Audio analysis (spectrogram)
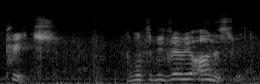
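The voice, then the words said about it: Put-on Russian accent. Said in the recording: “Max is a Russian... How about this accent, huh?”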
